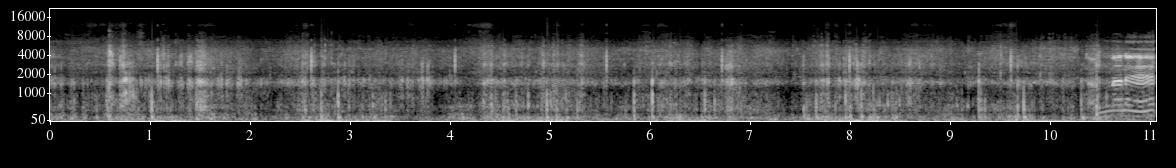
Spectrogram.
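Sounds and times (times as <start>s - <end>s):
water splashing and sloshing: 0.0s - 11.0s
wind rumbling on microphone: 0.0s - 11.0s.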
